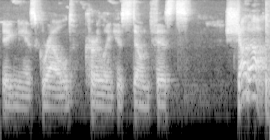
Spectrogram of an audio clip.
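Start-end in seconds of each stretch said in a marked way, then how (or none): 3.4-4.0 very high, loud howled outburst. The narrator turns on companions after Igneous's outburst, howling. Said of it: "I howled".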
